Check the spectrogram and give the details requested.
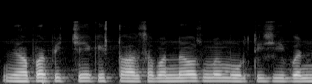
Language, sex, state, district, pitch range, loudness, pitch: Hindi, male, Uttar Pradesh, Shamli, 145-155 Hz, -18 LUFS, 150 Hz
